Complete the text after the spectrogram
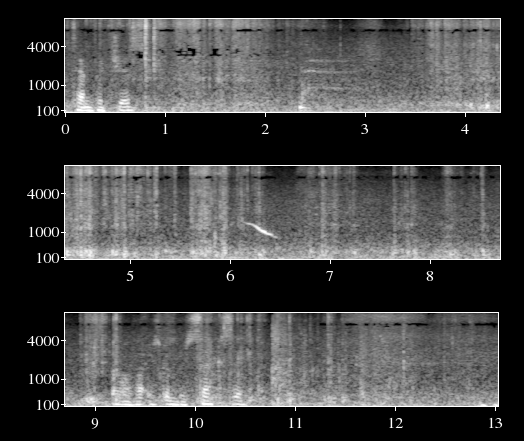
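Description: Aluminium foil crinkles as it is folded by hand.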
